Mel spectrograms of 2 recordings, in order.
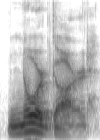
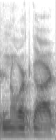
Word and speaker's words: Nordgard: It's spelled with the two A's that represent the A with the, what is this, circle? I can't remember. So the Scandinavian A with the circle that makes that O sound, like Knosgård or Tarje Vesuls or Kierkegaard.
